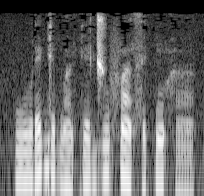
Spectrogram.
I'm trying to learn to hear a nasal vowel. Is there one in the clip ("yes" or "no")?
yes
